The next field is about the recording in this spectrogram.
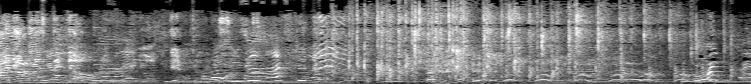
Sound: claps; speaking German; laugh

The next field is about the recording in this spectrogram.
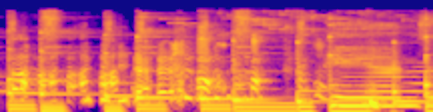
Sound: children laughing

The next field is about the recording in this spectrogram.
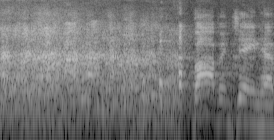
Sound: laughter

